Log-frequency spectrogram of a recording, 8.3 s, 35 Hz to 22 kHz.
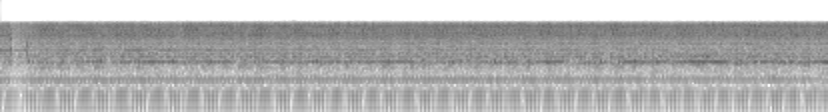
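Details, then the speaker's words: Failing compressor about 50 seconds into running, no air leaks, pressure rising: fast even pulsing thump with faint steady whistle, strange noise; one side hot, other side cold; cause not yet clear. "50 seconds. You can hear it's making a strange noise."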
